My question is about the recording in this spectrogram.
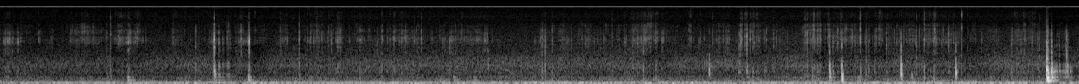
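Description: Crushed boilie crumbs being dropped and packed into a PVA bag by hand, giving scattered small crackles and clicks over a low steady rumble.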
